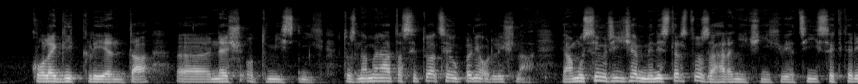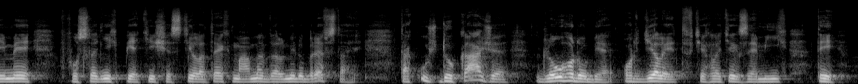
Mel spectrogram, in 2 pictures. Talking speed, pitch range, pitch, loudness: 135 wpm, 125-140 Hz, 135 Hz, -21 LUFS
